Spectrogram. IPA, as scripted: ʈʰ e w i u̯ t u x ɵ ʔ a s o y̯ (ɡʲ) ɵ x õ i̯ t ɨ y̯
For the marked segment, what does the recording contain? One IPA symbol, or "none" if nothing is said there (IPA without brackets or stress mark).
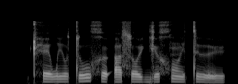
ɡʲ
